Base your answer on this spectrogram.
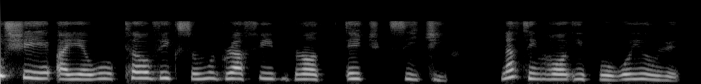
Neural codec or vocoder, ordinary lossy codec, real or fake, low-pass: codec, 16 kHz, 0.5 kbps, FunCodec, trained on LibriTTS, 25 frames a second; none; fake; none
